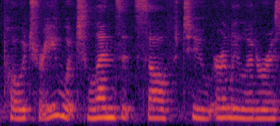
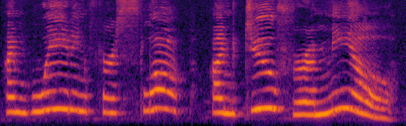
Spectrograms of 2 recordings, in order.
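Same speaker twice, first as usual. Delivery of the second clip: higher, louder impatient hog; 9 semitones higher, 10 dB louder, slower than usual. Acted. Teacher voicing the hungry hog, higher and louder. Hog character quote in story.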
